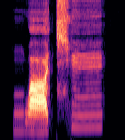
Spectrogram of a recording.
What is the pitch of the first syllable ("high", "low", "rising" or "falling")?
rising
